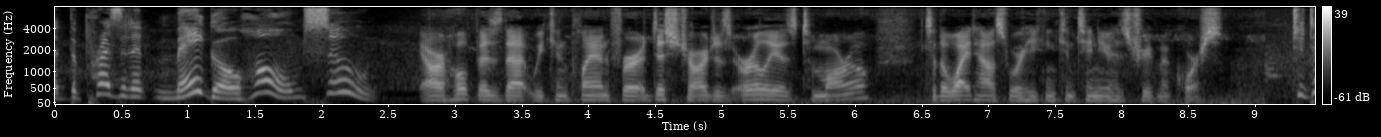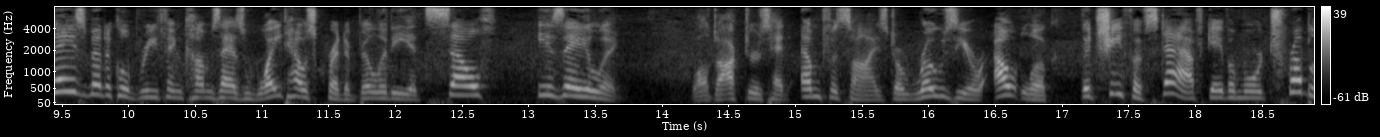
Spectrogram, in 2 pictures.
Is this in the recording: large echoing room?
no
